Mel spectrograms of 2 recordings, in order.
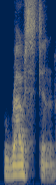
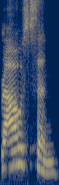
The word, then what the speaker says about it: Rowson: Um One of my favorite is Jonathan Rowson, r o s r o w Rowson, s t o n. He wrote a a a a article called Tasting the Pickle. Tasting the Pickle. So, that's a that's pretty memorable. Uh so, you can take a look at that. Jonathan Rowson. Rowson, Rowson, okay.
